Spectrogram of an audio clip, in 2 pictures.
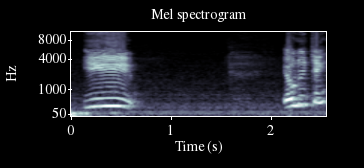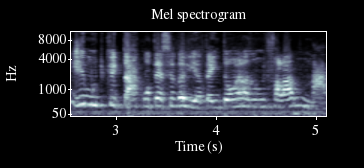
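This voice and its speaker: A woman's high-pitched, raised, projected voice, very fast in pace yet broken by long, frequent pauses. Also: ordinary pitch variation. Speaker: evangelist giving testimony. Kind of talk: testimony.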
